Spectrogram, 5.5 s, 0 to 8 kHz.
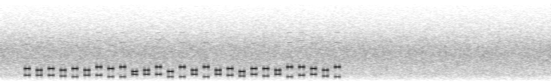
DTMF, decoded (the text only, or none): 989538C3A*0D1A0A094#60AC#5A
